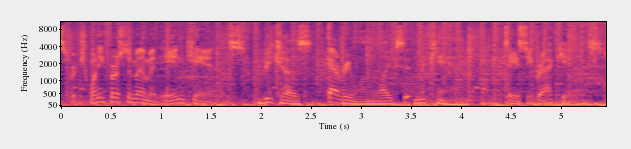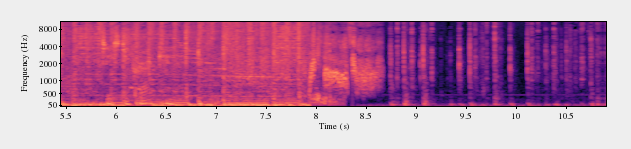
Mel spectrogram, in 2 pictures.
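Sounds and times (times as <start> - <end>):
speech: 0.4 - 7.0, 8.0 - 8.5
loud noisy passage: 0.8 - 8.7
computer keyboard typing a review of a yeast strain: 8.4 - 10.8.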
